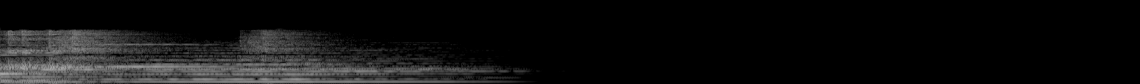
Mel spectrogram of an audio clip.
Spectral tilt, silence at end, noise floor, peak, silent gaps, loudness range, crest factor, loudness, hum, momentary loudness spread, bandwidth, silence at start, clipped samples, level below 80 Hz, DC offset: -6 dB/octave; 6.35 s; under -90 dBFS; -14 dBFS; none; 19 LU; 22 dB; -30 LUFS; none; 19 LU; 5.4 kHz; 0 s; under 0.1%; -60 dBFS; under 0.1%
